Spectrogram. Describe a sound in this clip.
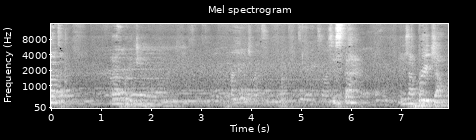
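Several women murmur and talk.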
